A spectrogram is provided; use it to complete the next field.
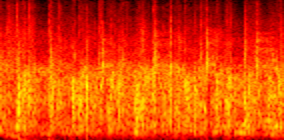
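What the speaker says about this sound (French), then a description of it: "Acclamons pour Dieu." A church congregation bursts into lively applause for God at a French-language prayer service, with dense, uneven clapping close by and a few brief vocal shouts mixed in.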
